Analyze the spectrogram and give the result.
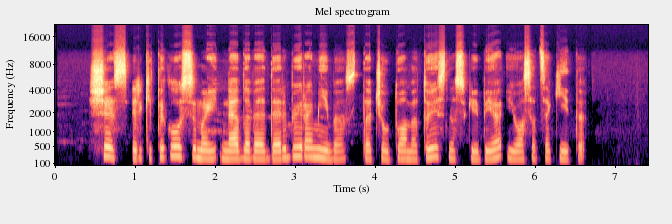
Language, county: Lithuanian, Kaunas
